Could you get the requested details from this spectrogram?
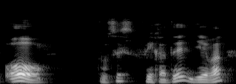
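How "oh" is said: a sudden, loud surprised "Oh". Shown as a demonstration. Teacher acting out how you say "Oh" when surprised. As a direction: burst out with "Oh" as if caught off guard. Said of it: "cuando te sorprendes dices".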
